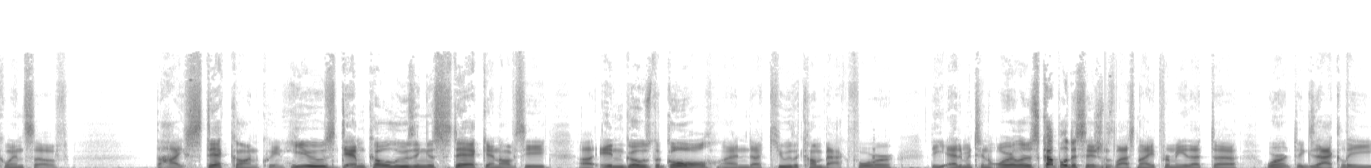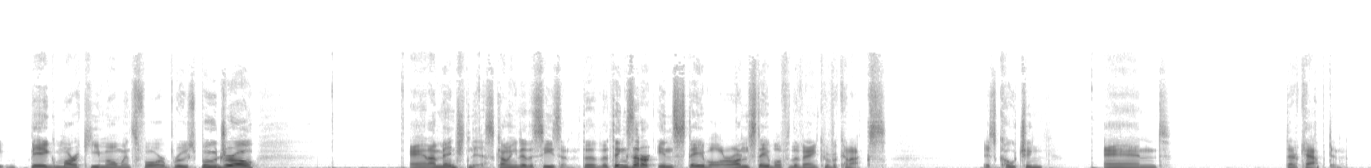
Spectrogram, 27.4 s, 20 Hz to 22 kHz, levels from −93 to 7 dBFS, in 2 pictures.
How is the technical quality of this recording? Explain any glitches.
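Two short glitches break into the speech, both from a corrupt frame decoded. At 8.73 to 8.76 s, right after "uh cue the comeback", a glitch peaks around -25 dBFS across about two frames. At 11.03 to 11.14 s, between "couple of" and "last night for me", a longer glitch peaks around -30 dBFS across roughly four frames. Flipped bits in each compressed frame gave the decoder wrong gains or codes. It placed energy at the wrong frequencies, so each glitch sounds like a chirp, squeak, blip or burst of noise.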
